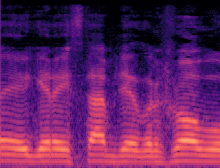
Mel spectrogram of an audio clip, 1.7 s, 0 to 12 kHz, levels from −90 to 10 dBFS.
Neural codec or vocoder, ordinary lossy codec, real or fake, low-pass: codec, 44.1 kHz, 7.8 kbps, Pupu-Codec; AAC, 48 kbps; fake; 10.8 kHz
